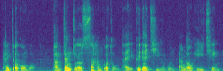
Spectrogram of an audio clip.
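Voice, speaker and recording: Man acting a low, humble, calm monk. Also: a little hiss or hum, close to an everyday voice. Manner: formal, slow, deferential. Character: pious elderly Tang monk, humble and calm. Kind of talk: Cantonese radio drama acting.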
